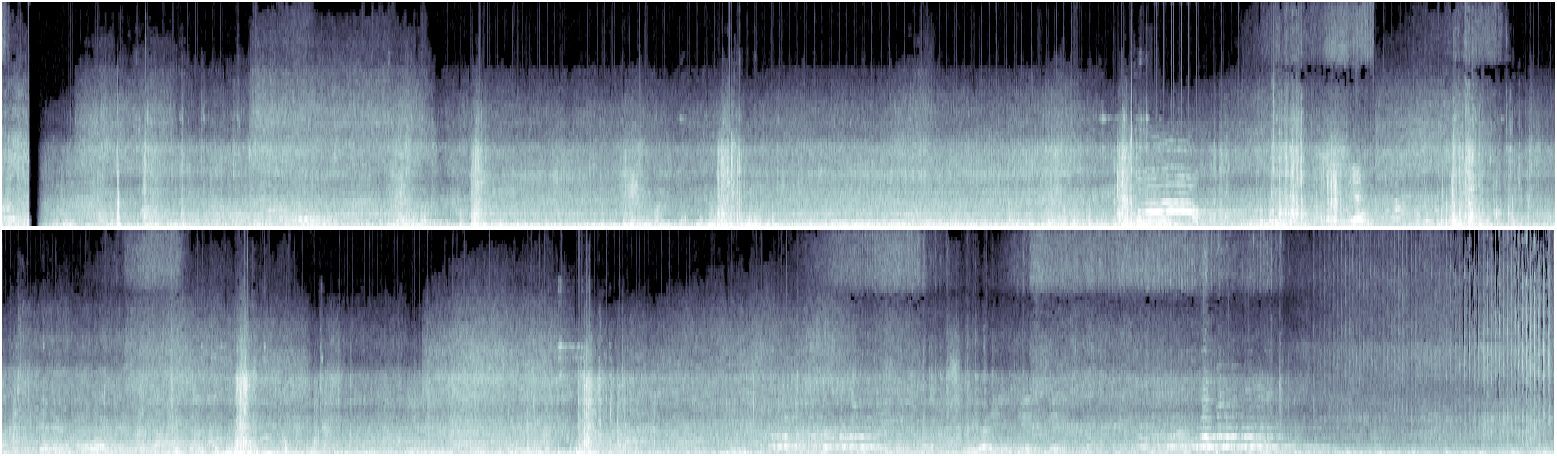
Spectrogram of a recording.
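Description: Mountain bike ridden on paved and cobbled city streets. There is a steady rush of wind on the helmet or bike camera's microphone, and the bike rattles and knocks sharply over bumps. Short shouts from riders come in a few times, notably near the middle and toward the end.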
